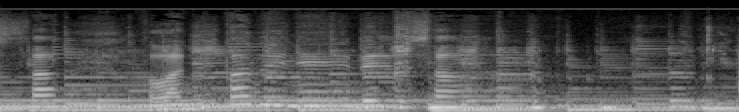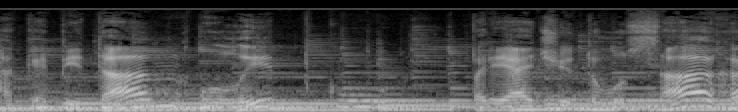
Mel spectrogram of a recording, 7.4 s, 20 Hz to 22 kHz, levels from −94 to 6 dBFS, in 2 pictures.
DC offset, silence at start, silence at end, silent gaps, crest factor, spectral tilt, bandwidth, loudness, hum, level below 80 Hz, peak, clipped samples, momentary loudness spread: under 0.1%; 0 s; 0 s; none; 18 dB; -7 dB/octave; 16.5 kHz; -21 LUFS; none; -48 dBFS; -2 dBFS; under 0.1%; 6 LU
